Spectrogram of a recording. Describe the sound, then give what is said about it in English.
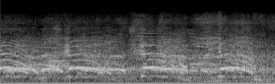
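A crowd shouts and jeers in overlapping, raised voices, a continuous loud clamour of heckling with rising and falling yells, including shouts of "scum" at Health Secretary Andrew Lansley as he leaves the Royal College of Surgeons in Edinburgh. “Andrew Lansley was heckled with shouts of scum as he left the Royal College of Surgeons in Edinburgh earlier.”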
